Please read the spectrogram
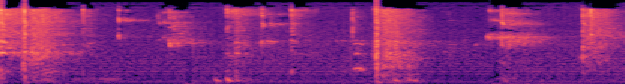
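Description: Badminton rally: sharp racket strikes on the shuttlecock, one at the start, a louder one about two and a half seconds in and another near the end, with short shoe squeaks and footfalls on the court between them.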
